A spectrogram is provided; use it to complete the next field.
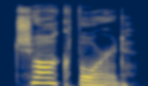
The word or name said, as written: chalkboard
